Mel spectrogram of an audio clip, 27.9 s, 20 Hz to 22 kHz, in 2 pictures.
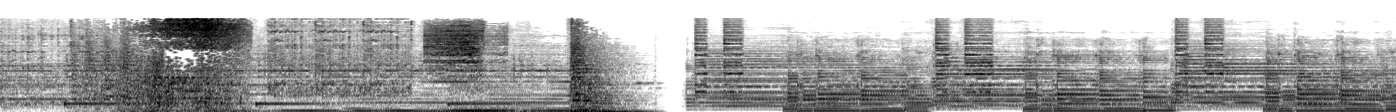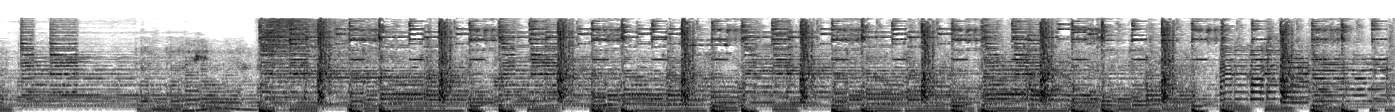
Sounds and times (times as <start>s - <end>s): Music: 0.0s - 27.9s.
